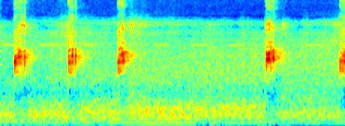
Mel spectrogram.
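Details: White-necked babbler, recorded as a lure to get birds singing: five brief, clear notes on one pitch at uneven intervals of under a second to two seconds, against a low rumbling hum and hiss.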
